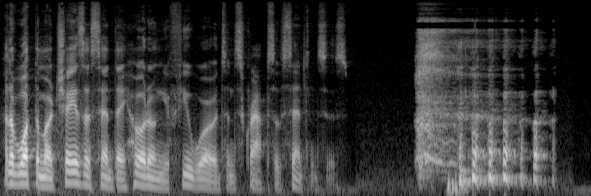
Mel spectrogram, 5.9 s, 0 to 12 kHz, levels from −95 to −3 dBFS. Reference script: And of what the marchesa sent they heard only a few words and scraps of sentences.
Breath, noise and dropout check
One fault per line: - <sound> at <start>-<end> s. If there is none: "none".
- laugh at 4.1-5.6 s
